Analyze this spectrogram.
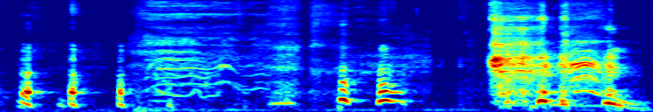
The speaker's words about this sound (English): Oh my God, are you okay? I still got like this COVID like, thing. Cough. Yeah. Yeah, it'll get you, bro. It comes like every once in a while.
